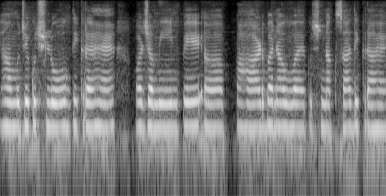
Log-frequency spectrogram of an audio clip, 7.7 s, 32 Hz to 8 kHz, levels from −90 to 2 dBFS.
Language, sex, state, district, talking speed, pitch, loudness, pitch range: Hindi, female, Maharashtra, Mumbai Suburban, 155 wpm, 215 Hz, -16 LUFS, 215-225 Hz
